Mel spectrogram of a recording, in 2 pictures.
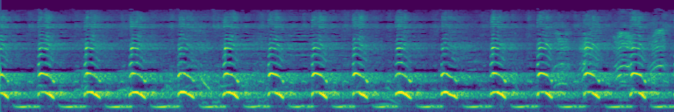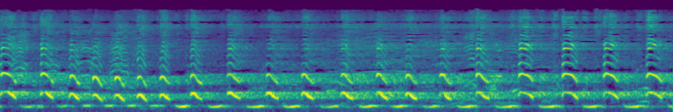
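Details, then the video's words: Howling siamang gibbon, steady train of nasal honk-like hoots repeated roughly twice a second, several callers overlapping, with notes bending upward in the middle stretch. "Siamang Gibbons monkay howling"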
